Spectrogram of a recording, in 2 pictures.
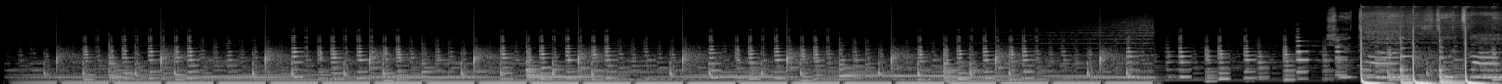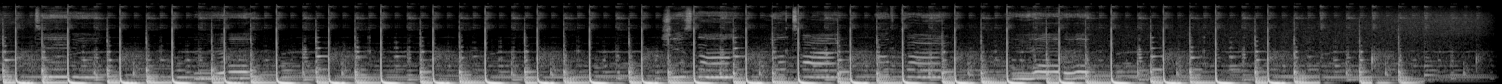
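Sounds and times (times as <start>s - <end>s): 
ringtone: 9.6s - 30.0s.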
